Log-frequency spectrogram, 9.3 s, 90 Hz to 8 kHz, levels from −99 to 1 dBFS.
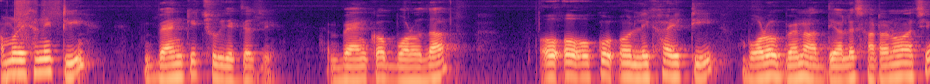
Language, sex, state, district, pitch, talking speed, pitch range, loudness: Bengali, male, West Bengal, Purulia, 130 Hz, 135 wpm, 120-140 Hz, -16 LUFS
